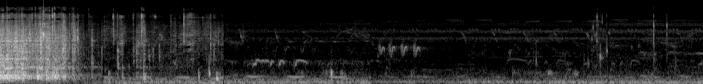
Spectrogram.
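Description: Freshwater snails poured from a wicker basket into an aluminium basin: a loud clatter of shells hitting the metal, with the basin ringing, dying away within the first second. A few scattered clicks follow, then quiet outdoor background with faint short calls.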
